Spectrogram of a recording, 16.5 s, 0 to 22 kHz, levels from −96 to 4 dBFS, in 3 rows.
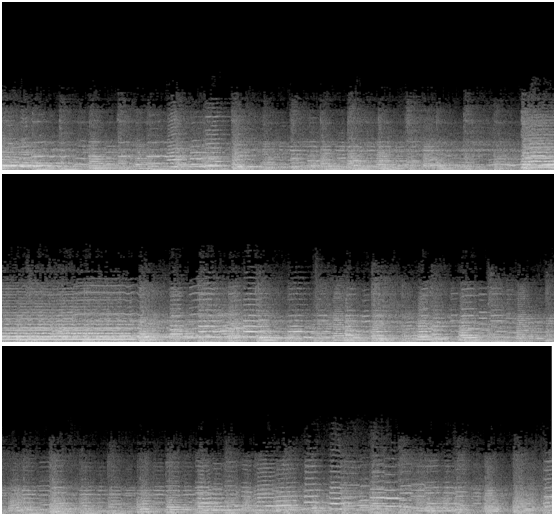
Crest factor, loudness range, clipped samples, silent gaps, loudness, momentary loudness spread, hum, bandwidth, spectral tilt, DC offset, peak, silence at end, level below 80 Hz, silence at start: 16 dB; 7 LU; under 0.1%; none; -18 LUFS; 10 LU; none; 10 kHz; -5 dB/octave; under 0.1%; -2 dBFS; 0 s; -40 dBFS; 0 s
